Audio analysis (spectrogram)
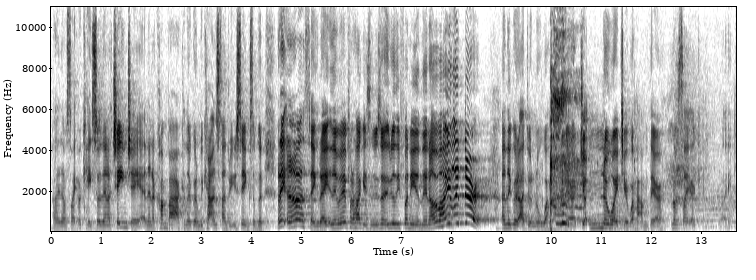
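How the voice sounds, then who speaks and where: A woman's voice: on the low side, lively intonation, fast, hardly any pauses, pushed and bright. A middle-aged Scottish woman from Edinburgh, a podcast guest chatting casually, laughing often and acting out voices in her stories. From Scotland. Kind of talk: casual interview chat. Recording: roomy hall reverb with faint ambience.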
